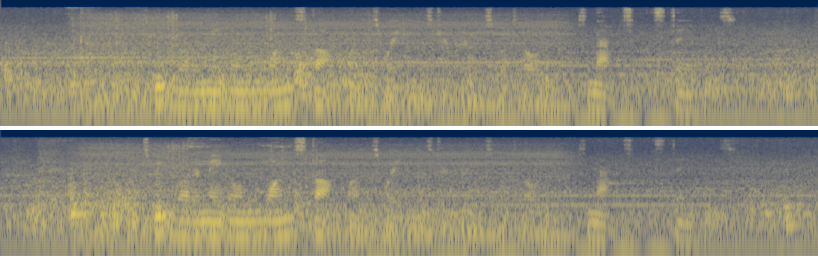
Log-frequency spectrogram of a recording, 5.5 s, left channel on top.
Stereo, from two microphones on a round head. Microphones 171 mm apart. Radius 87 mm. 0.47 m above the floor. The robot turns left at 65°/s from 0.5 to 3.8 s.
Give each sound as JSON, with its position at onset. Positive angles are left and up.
{"t": 1.0, "sound": "a man speaking", "azimuth_deg": -85}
